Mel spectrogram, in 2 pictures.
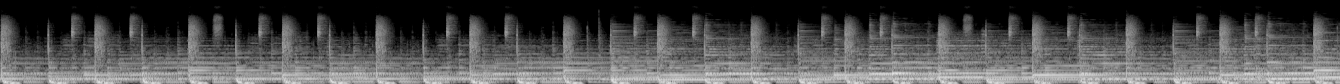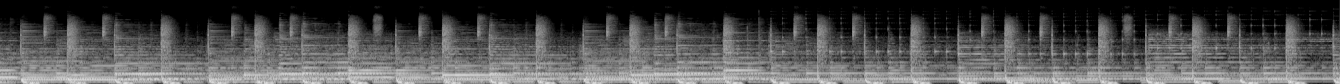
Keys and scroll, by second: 0.9-2.7 typing, 5.1-6.5 typing, 7.7-8.4 typing.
